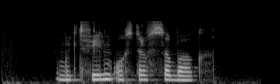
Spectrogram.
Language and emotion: Russian, neutral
